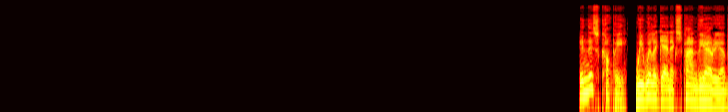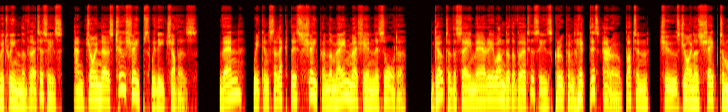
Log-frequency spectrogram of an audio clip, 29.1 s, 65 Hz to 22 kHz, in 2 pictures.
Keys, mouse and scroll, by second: 0.2 shift+middle click, 0.9 Tab, 1.5 a, 4.0 Tab, 4.6-5.3 scroll down 1, 5.3 z, 5.8-6.3 middle drag, 6.3 click, 7.1 click, 7.8-8.2 shift+middle drag, 8.2-8.8 scroll up 3, 8.8 s, 9.0 1, 9.7 s, 11.4 s, 12.5 s, 13.4 z, 14.1-14.8 scroll down 1, 14.8 s, 17.8-18.4 scroll down 3, 18.4 Tab, 18.7 click, 19.1-19.6 scroll down 1, 19.6-21.1 shift+middle drag, 21.1 click, 22.1 click, 23.0 shift+click, 27.2-29.1 drag.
